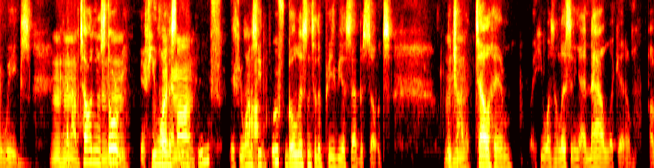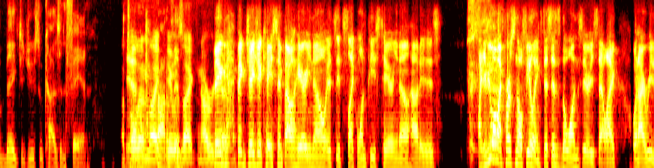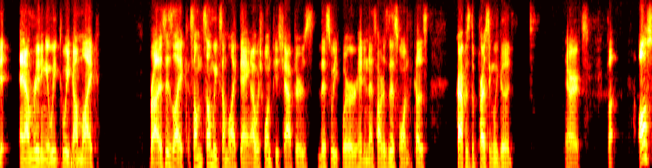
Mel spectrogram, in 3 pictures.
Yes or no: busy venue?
no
